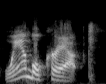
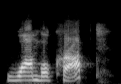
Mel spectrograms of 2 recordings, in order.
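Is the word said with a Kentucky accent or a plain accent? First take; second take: Kentucky; plain. First: It is said in a Kentucky accent. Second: It is said in the speaker's plain accent.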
